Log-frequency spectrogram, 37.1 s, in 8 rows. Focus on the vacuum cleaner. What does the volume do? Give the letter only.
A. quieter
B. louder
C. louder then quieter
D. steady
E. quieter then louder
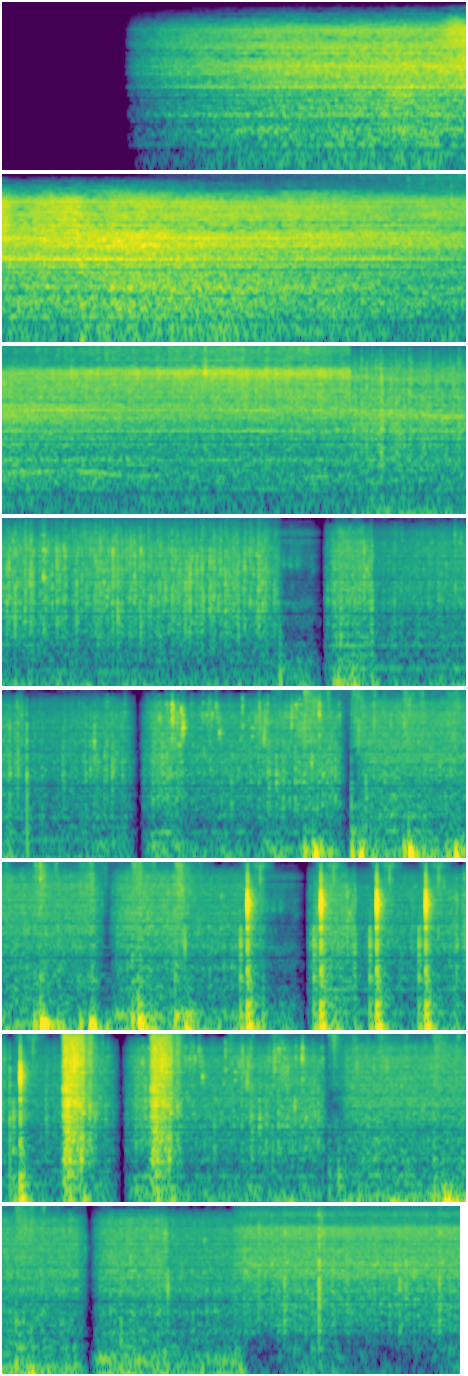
C.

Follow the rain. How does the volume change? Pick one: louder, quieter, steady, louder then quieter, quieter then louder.
steady.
